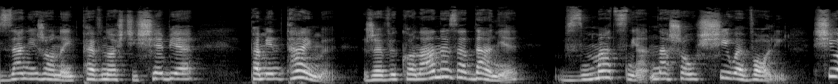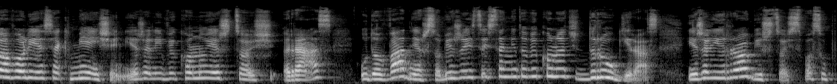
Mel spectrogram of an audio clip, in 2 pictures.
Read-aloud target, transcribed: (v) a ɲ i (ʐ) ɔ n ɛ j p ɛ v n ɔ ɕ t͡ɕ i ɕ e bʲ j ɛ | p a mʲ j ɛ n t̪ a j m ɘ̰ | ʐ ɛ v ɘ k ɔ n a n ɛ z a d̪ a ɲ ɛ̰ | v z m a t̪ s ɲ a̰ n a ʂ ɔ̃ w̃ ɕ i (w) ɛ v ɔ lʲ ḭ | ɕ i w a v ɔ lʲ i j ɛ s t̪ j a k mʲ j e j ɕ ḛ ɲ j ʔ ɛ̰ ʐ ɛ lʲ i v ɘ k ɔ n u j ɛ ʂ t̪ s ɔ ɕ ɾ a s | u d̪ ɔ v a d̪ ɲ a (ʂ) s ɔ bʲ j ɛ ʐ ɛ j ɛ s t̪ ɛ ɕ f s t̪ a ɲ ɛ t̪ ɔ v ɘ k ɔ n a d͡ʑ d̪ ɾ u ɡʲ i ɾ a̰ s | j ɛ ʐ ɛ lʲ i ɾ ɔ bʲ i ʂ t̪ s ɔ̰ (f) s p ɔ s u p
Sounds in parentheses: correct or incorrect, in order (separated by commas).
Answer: incorrect, correct, correct, correct, incorrect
